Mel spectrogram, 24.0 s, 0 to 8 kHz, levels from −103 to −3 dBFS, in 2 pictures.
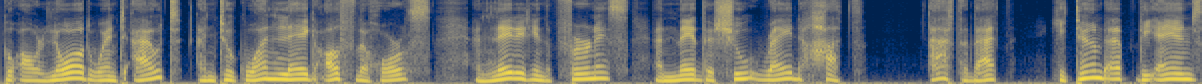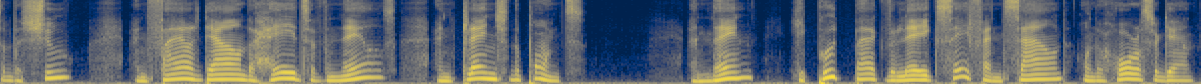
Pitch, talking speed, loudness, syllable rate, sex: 170 Hz, 150 wpm, -16 LUFS, 3.7 syllables/s, male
